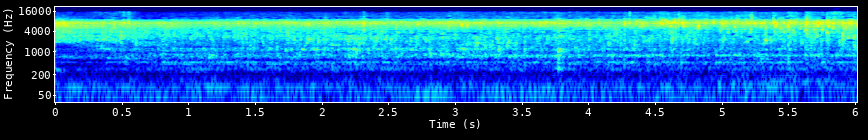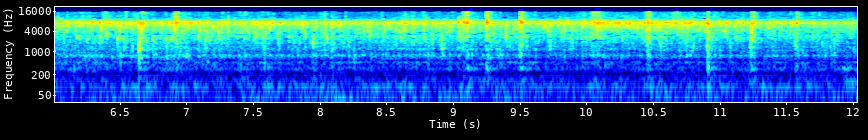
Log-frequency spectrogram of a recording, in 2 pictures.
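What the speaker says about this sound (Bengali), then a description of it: "ডিমটা সরষের তেলে ভাজবো" Two eggs frying in mustard oil in a wok give a steady, close sizzle that grows louder partway through, with a few brief crackles and no voices.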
